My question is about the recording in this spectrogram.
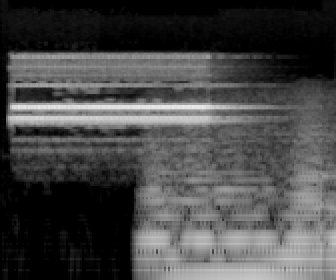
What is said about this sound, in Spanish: me sobresaltó el grito inesperado del teléfono. ¡Estaba sonando el teléfono!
